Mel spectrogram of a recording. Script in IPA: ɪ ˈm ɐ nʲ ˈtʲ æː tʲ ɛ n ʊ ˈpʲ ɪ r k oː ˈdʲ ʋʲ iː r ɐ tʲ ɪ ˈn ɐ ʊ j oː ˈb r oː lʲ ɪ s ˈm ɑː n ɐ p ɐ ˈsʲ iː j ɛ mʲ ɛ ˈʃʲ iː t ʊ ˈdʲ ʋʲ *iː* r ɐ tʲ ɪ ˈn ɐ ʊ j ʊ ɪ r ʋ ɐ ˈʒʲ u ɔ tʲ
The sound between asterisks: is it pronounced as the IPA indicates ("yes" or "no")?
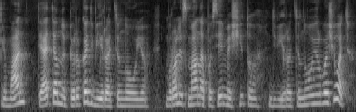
yes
